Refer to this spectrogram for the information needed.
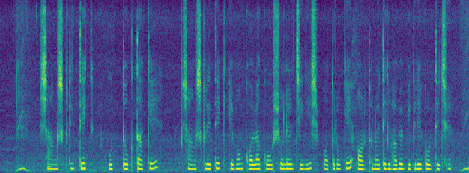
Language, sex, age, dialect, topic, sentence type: Bengali, female, 18-24, Western, banking, statement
